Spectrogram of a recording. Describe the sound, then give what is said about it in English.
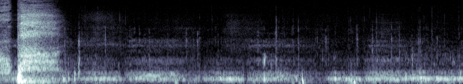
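A loud, hissing inhale bursts out at the start, followed by muffled, bubbling underwater sounds with faint clicks and low rumbling, like heavy breathing through a regulator beneath the surface, as a person goes underwater in a canal in Freeport, Grand Bahama, the Bahamas. “watch me go underwater. You hear me breathing? Sound like Darth Vader, huh?”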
